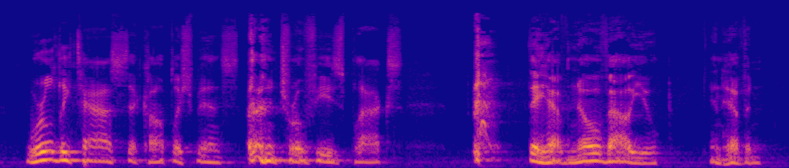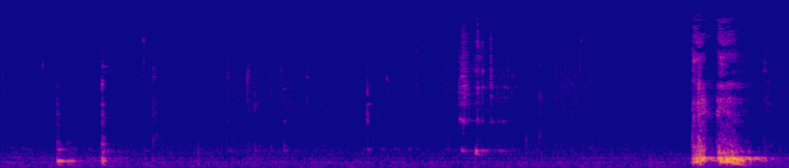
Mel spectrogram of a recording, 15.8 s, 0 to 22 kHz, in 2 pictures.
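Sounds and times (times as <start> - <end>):
speech: 0.2 - 4.1, 4.7 - 7.7
person coughing: 2.5 - 2.9, 4.8 - 5.1, 14.8 - 15.7
person clearing throat: 2.5 - 3.0, 4.8 - 5.1, 14.8 - 15.7.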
